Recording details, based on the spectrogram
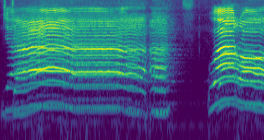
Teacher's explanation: Huruf mad bertemu hamzah dalam satu kalimat panjang lima harakat. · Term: mad wajib muttasil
